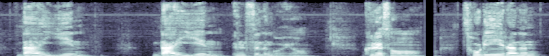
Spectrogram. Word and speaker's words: ได้ยิน: 바로 읽으실 때 다이인, 다이인 이라고 발음하시면 들리다라는 동사라서요.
